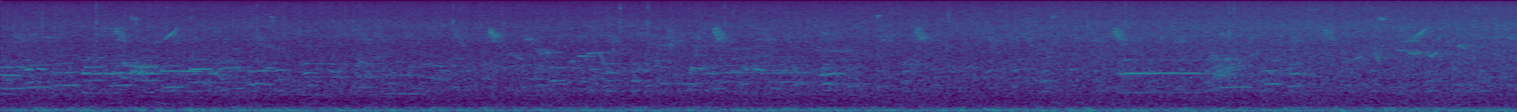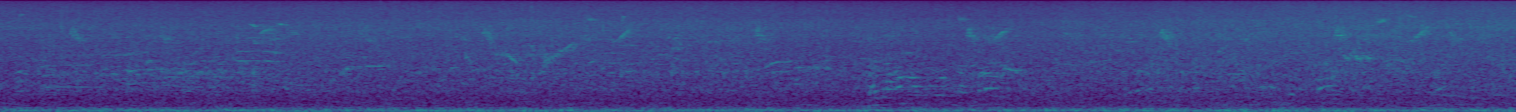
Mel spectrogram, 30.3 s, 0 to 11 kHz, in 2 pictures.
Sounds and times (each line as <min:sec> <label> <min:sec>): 0:00.0 wind 0:30.3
